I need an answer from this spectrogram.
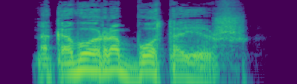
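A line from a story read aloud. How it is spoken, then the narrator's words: Stern question. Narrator (Russian): строго спросил англичанин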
